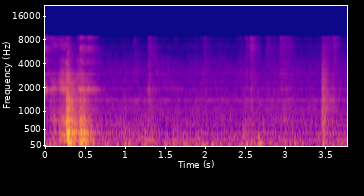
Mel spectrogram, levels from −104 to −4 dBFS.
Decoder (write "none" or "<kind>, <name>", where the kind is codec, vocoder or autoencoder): vocoder, Vocos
